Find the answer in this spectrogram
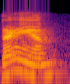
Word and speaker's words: ban: La pronunciación correcta es el A, el primer sonido del color chart, ¿verdad? No A, pero A, es ban.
